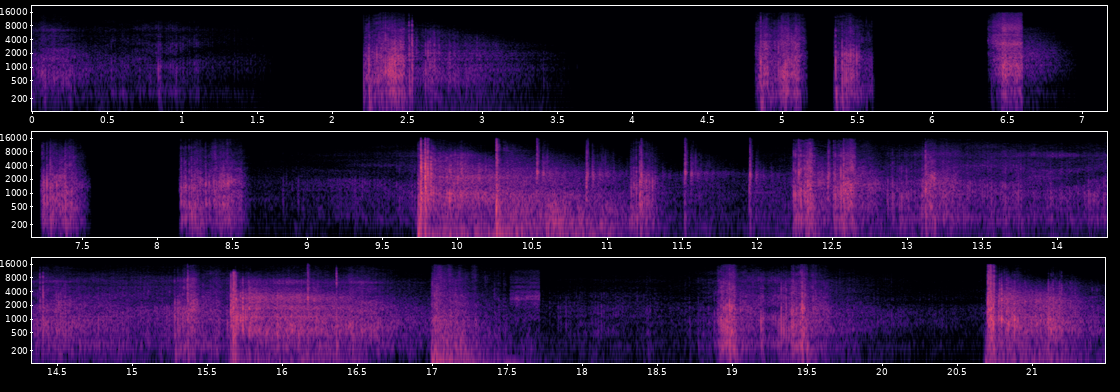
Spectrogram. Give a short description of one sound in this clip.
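Skates scrape and hiss across ice.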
